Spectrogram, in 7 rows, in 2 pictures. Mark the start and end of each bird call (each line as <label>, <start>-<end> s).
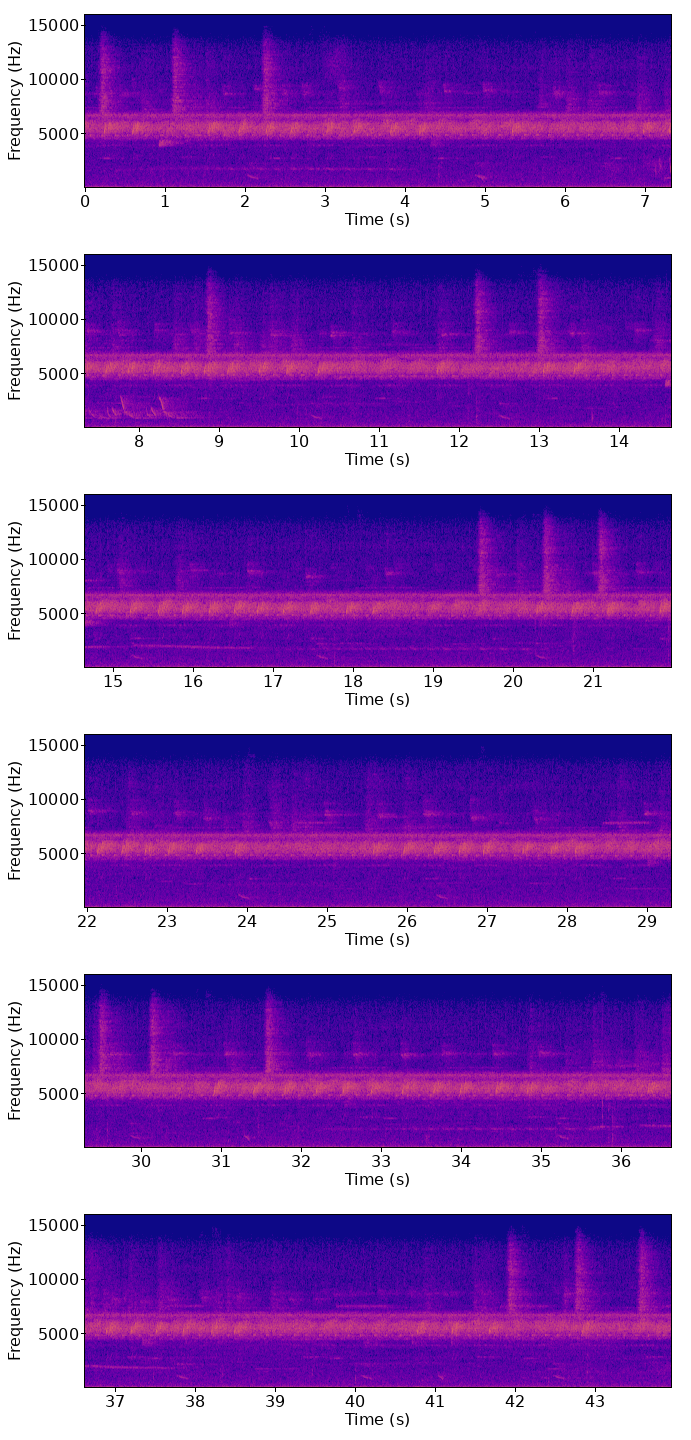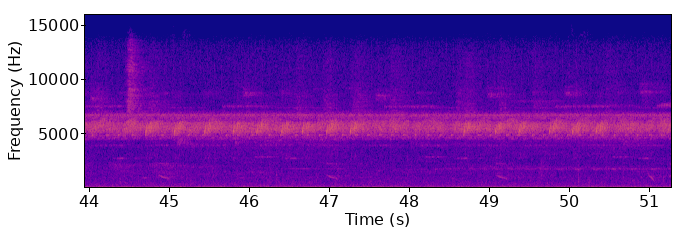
Barred Forest-Falcon (Micrastur ruficollis), 0.0-51.3 s
Buff-throated Woodcreeper (Xiphorhynchus guttatus), 0.1-4.3 s
Gray Antbird (Cercomacra cinerascens), 6.2-8.8 s
Thrush-like Wren (Campylorhynchus turdinus), 6.5-9.0 s
Black-faced Antthrush (Formicarius analis), 14.5-17.0 s
Buff-throated Woodcreeper (Xiphorhynchus guttatus), 16.8-20.7 s
unidentified bird, 19.4-20.8 s
Hauxwell's Thrush (Turdus hauxwelli), 21.4-27.7 s
Buff-throated Woodcreeper (Xiphorhynchus guttatus), 32.2-36.3 s
Black-faced Antthrush (Formicarius analis), 35.5-38.0 s
Hauxwell's Thrush (Turdus hauxwelli), 38.1-42.8 s
Gray Antbird (Cercomacra cinerascens), 43.4-45.6 s
Buff-throated Woodcreeper (Xiphorhynchus guttatus), 47.8-51.3 s
Russet-backed Oropendola (Psarocolius angustifrons), 50.7-51.3 s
